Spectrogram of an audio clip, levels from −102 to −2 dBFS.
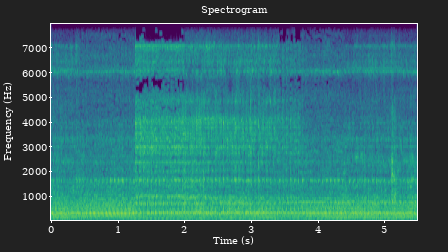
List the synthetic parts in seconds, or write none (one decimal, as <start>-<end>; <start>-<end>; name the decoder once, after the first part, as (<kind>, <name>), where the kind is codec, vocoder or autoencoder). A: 0.0-0.4 (vocoder, HiFi-GAN); 2.0-3.4; 4.4-5.5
